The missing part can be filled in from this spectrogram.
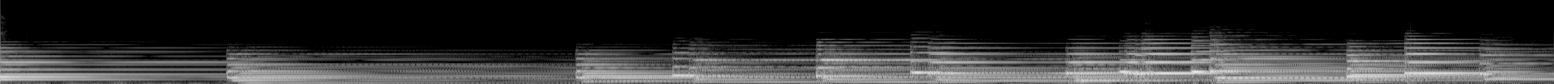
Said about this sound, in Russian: И сонату предлагается играть буквально с тяжелым сердцем, беклемт. Комментарий композитора. Послушаем начало 26-й фортепианной сонаты. Что тут слышит кардиолог?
